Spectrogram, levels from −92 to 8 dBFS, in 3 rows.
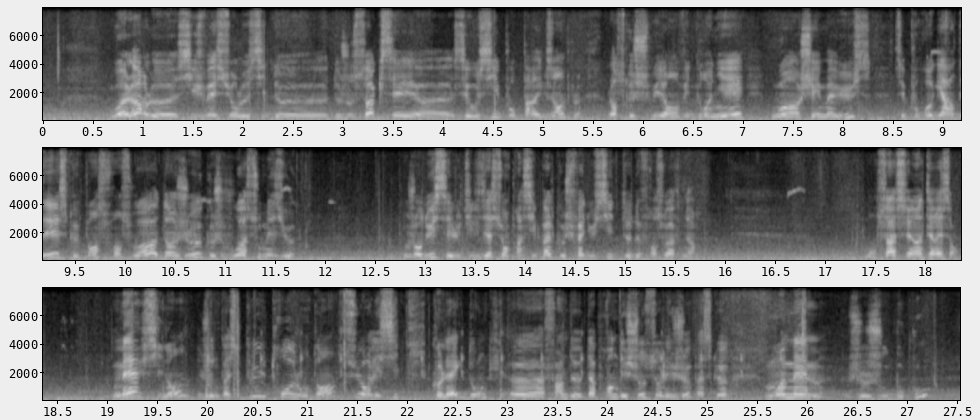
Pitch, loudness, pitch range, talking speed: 185 Hz, -20 LUFS, 170-230 Hz, 195 wpm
